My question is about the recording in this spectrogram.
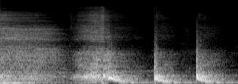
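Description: Live beatboxing into a microphone cupped in the hand. A buzzy bass sound fades out, a rasping sweep rises in pitch, and then two sharp percussive hits come about half a second apart near the end.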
